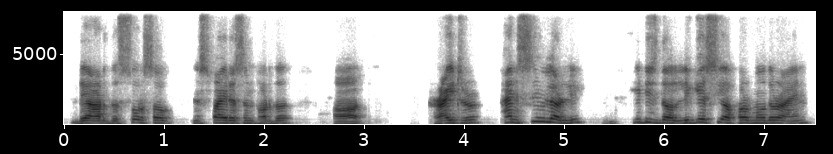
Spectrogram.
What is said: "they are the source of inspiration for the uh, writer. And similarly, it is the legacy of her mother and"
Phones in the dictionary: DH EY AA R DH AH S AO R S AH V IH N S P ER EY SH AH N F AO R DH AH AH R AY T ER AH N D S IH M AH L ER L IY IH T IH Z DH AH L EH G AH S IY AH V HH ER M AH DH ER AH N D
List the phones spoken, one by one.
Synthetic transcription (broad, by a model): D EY AA R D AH S AO R S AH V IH N S P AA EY S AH N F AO R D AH AH R AY T ER AH N D S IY M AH L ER L IY IH T IH Z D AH L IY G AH S IY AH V HH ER M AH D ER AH N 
